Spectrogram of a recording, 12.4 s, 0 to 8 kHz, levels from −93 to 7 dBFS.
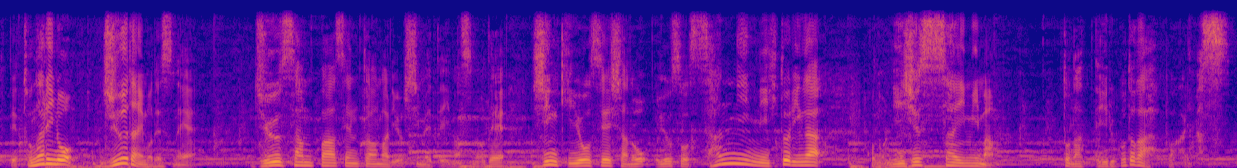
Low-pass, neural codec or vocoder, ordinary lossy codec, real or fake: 7.2 kHz; codec, 16 kHz, 8 kbps, FreqCodec, larger model; none; fake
